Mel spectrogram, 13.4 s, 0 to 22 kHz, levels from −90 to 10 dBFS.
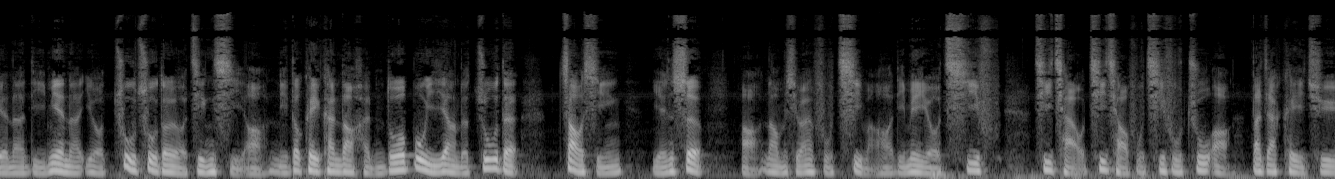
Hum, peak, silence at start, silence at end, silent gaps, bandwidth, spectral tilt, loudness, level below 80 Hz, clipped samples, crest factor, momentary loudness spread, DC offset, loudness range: none; -8 dBFS; 0 s; 0 s; none; 17 kHz; -6 dB/octave; -27 LUFS; -48 dBFS; under 0.1%; 18 dB; 10 LU; under 0.1%; 4 LU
